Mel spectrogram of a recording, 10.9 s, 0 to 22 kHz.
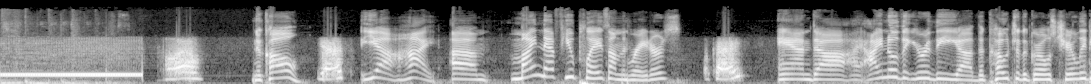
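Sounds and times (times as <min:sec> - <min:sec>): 
telephone ring tone heard on the caller's end: 0:00.0 - 0:01.5
speech: 0:02.5 - 0:10.9.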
